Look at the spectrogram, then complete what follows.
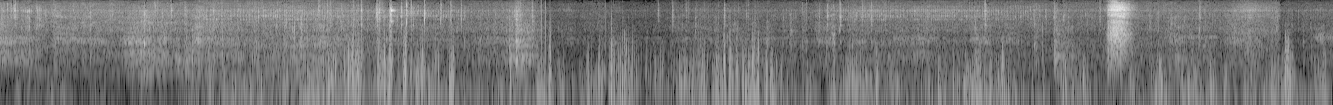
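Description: Mountain bike riding fast over a bumpy grass and dirt trail: irregular knocking and rattling of the bike over the ground, with wind buffeting the microphone. A short sharp hiss comes about eight seconds in.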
